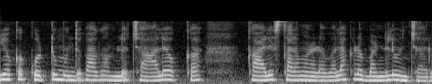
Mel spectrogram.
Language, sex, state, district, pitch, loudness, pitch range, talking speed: Telugu, female, Andhra Pradesh, Krishna, 205 Hz, -14 LUFS, 190-215 Hz, 220 wpm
